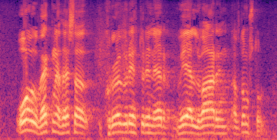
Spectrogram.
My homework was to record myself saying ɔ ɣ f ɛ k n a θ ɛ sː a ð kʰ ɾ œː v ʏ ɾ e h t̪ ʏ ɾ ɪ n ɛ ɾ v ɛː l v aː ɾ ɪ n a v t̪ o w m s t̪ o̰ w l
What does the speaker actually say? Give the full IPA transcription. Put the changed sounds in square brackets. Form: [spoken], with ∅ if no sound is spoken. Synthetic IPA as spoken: ɔ ɣ [v] ɛ k n a θ ɛ sː a ð kʰ ɾ œː v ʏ ɾ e h t̪ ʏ ɾ ɪ n ɛ ɾ v ɛː l v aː ɾ ɪ n a v t̪ o w m s t̪ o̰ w l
